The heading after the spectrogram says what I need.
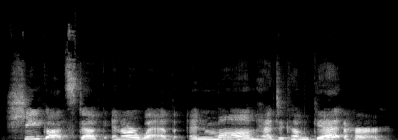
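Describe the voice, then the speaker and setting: A woman reading a picture book aloud like a teacher, with animated, drawn-out delivery and chatty asides. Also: a little high. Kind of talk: expressive children's read-aloud with chatty asides.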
